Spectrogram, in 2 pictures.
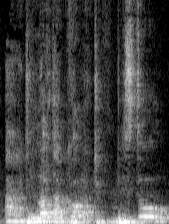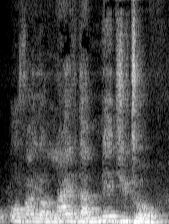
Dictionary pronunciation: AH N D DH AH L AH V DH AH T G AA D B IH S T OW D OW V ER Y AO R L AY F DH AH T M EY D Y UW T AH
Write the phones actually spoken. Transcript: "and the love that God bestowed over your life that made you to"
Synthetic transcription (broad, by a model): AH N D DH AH L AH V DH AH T G AA D B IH S T OW OW V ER Y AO L AY F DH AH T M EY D Y UW T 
